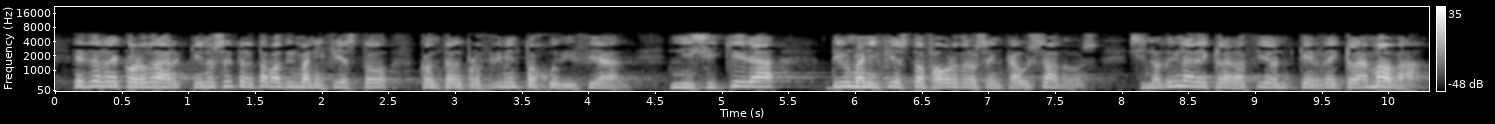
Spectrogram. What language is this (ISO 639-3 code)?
spa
